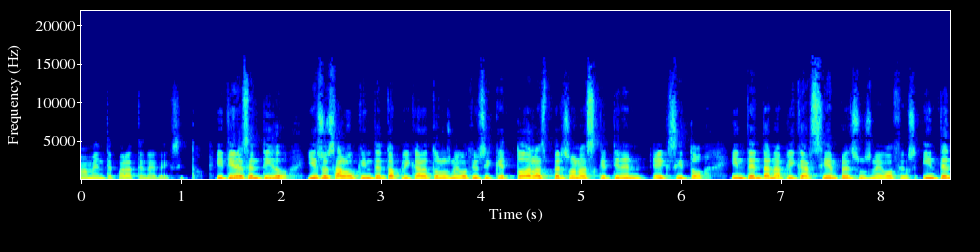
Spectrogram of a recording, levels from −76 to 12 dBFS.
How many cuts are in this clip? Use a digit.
1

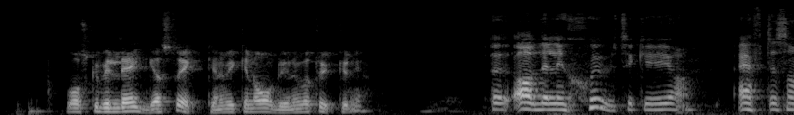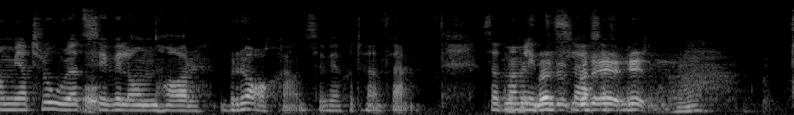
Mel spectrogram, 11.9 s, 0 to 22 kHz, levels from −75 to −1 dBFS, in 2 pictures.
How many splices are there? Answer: 0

